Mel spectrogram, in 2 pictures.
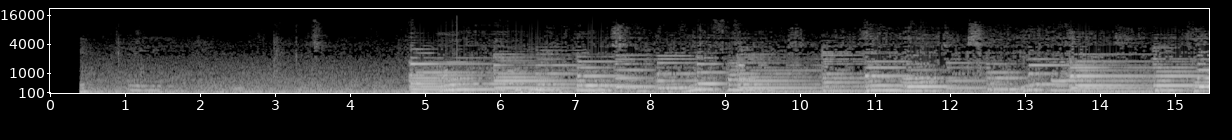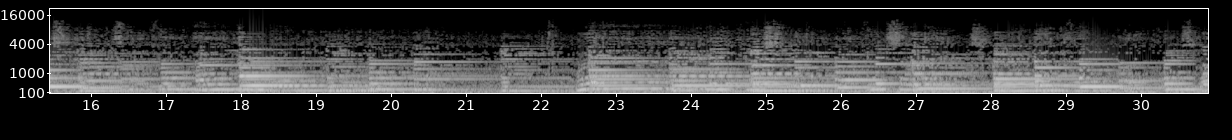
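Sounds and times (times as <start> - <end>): electronic keyboard music: 4.8 - 30.9.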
